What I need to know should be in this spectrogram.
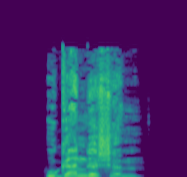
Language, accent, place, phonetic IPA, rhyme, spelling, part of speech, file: German, Germany, Berlin, [uˈɡandɪʃm̩], -andɪʃm̩, ugandischem, adjective, De-ugandischem.ogg
- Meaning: strong dative masculine/neuter singular of ugandisch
